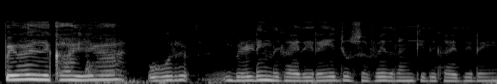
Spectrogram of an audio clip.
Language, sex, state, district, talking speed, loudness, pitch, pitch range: Hindi, male, Maharashtra, Aurangabad, 230 wpm, -27 LUFS, 180 Hz, 170-200 Hz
